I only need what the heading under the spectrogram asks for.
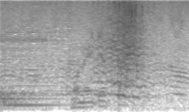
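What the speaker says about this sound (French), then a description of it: "je vais envoyer des mouches partout" Flies swarm with a continuous, dense droning buzz that swells briefly in the middle, with no voices over it.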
